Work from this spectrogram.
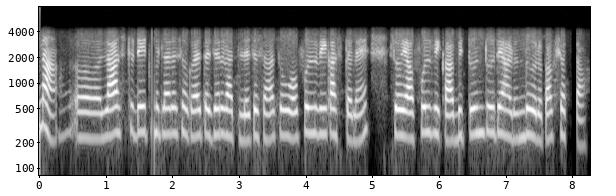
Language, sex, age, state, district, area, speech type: Goan Konkani, female, 18-30, Goa, Canacona, rural, conversation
